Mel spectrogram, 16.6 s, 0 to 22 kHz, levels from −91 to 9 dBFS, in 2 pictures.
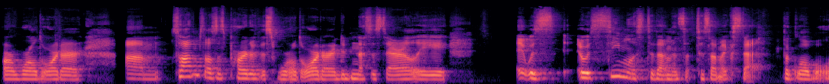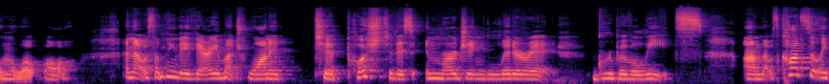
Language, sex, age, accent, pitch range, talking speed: English, female, 20-39, American, 170-210 Hz, 190 wpm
